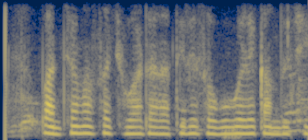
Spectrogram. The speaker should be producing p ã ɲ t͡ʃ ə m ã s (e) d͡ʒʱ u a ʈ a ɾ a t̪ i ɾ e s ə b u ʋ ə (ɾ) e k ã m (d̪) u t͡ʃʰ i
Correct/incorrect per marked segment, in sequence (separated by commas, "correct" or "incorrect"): incorrect, incorrect, correct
